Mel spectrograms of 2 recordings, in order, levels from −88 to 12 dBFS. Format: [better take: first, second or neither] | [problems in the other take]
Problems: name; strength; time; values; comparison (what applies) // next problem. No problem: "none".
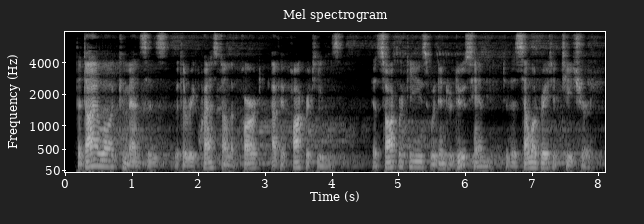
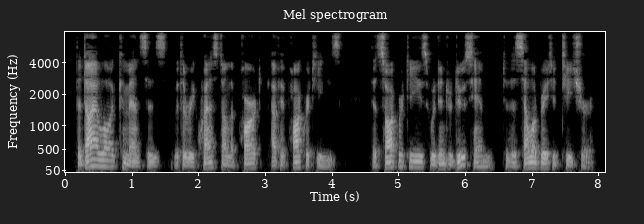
second | room echo; dies away in 1.8 s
